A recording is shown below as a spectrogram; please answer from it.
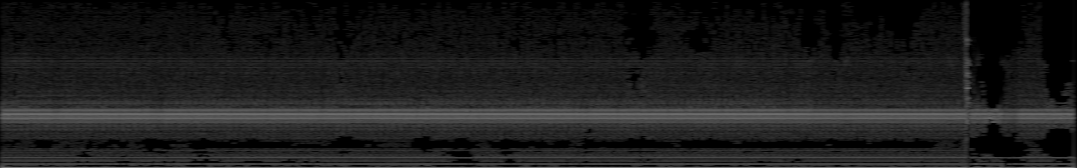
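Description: Steady electrical mains hum with a high-pitched whine above it, with a click near the end.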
